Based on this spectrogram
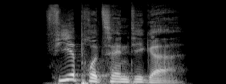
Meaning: inflection of vierprozentig: 1. strong/mixed nominative masculine singular 2. strong genitive/dative feminine singular 3. strong genitive plural
- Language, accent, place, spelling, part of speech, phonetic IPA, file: German, Germany, Berlin, vierprozentiger, adjective, [ˈfiːɐ̯pʁoˌt͡sɛntɪɡɐ], De-vierprozentiger.ogg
